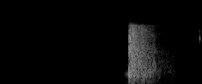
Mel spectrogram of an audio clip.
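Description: A single golf shot: a club striking the ball with one sharp crack about a second and a quarter in, fading quickly.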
